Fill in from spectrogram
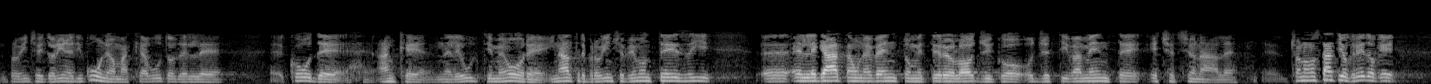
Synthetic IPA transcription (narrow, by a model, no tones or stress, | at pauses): pɾovint͡ʃad̪it̪oɾiːnod̪ikuːneomak̟ːeavuːt̪od̪elːe | kɔːd̪ea̰ŋk̟enelːeult̪imeoːɾeḭnalt̪ɾepɾovint͡ʃepjemont̪ɛːzi | ɛlːeɡaːt̪aunevɛnt̪omet̪eɾeolɔd͡ʒikoo̰d͡ʒːet̪ːivament̪eːt͡ʃːet̪sːjonaːlet͡ʃɔnːonost̪ant̪eiokɾeːd̪oke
